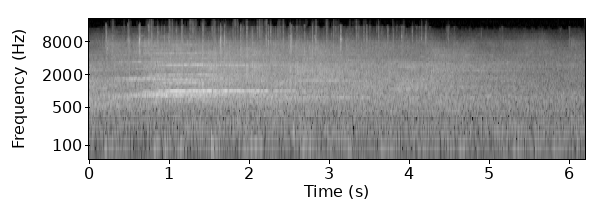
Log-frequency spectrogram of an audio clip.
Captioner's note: attendees whooping and clapping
